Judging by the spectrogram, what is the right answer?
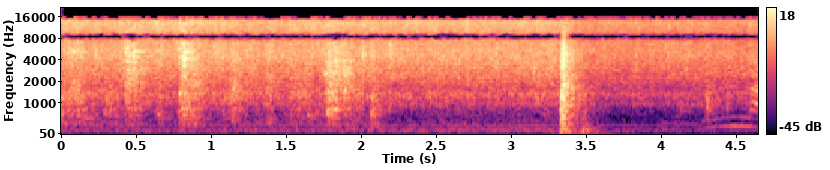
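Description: Chicken curry sautés in a pan, Filipino style, with a steady sizzle and intermittent scraping stir strokes close by, plus a brief clatter near the end.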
